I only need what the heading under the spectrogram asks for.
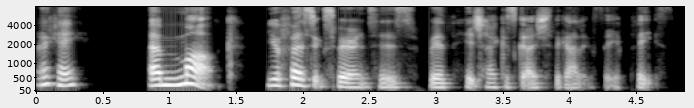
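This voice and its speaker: Female podcast host, lower register, conversational interviewer. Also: lively intonation, moderate pace, vocal fry, darkish tone.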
